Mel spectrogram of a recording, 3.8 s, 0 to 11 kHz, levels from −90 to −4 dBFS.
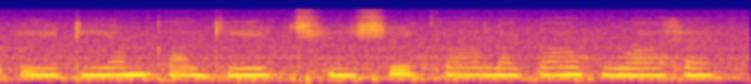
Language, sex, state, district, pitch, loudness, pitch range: Hindi, female, Uttar Pradesh, Lucknow, 250 Hz, -12 LUFS, 245-260 Hz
